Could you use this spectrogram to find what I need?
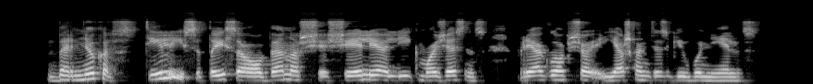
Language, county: Lithuanian, Kaunas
